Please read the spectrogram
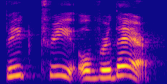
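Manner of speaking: a curt frog pointing the way. A narrator's reading. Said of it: "croaked the frog".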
